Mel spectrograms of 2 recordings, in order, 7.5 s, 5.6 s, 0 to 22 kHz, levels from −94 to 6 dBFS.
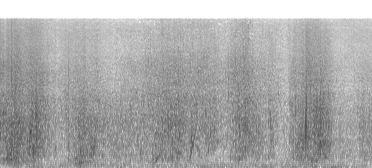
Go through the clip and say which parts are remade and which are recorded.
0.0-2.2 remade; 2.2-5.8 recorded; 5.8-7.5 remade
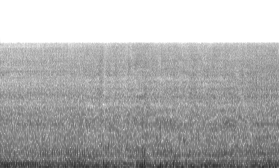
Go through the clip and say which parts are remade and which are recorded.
0.0-1.7 recorded; 1.7-5.1 remade; 5.1-5.6 recorded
